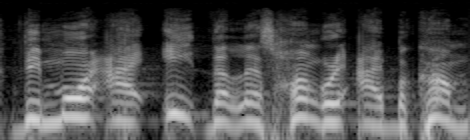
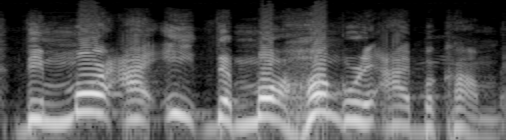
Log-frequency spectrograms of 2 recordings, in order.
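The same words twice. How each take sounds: First: Said in the usual way. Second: Emphatic preacher's contrast on MORE; stress on MORE. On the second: Shown as a demonstration. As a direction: punch "more hungry" as the surprising twist. Contrasts spiritual with natural hunger.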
